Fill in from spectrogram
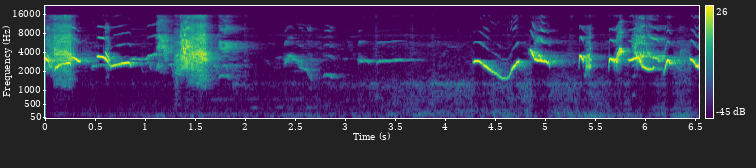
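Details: Caged Oriental magpie-robin singing ngeplong gacor, used to train birds at home: rasping bursts followed by varied whistles, swooping down-and-up notes and quick bright phrases, a steady low hum behind.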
